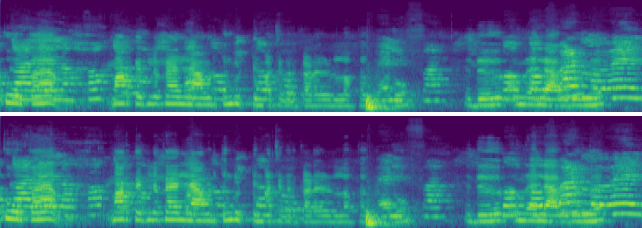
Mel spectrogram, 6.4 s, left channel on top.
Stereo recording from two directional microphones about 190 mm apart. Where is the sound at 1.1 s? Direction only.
40° right (ahead or behind).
